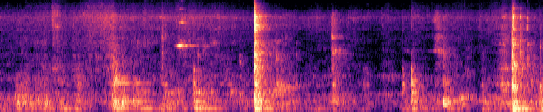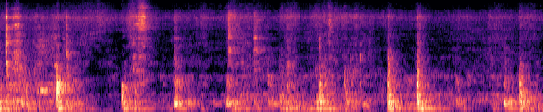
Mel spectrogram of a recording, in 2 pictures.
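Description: Wooden spoon scraping and knocking against a stainless steel saucepan while stirring a thick butter-and-flour roux, in irregular strokes, with one sharper knock about two and a half seconds in.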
